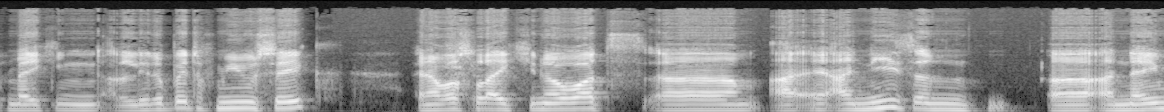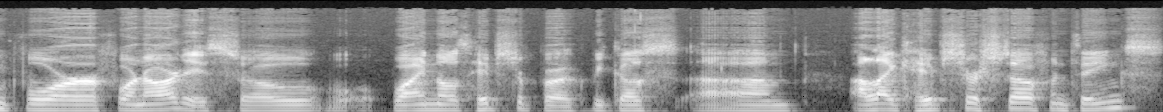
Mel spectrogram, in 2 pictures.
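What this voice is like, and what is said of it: Dutch accent in English. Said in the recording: “So I noticed you have an accent. ... I'm Dutch. ... from Holland”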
